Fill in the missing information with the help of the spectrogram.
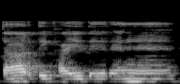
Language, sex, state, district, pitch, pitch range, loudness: Hindi, male, Bihar, Jamui, 130 Hz, 130-135 Hz, -19 LUFS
